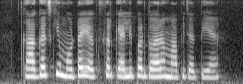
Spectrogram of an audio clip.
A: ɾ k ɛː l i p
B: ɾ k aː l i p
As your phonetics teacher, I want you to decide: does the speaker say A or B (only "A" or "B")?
A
